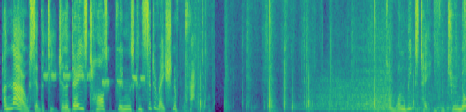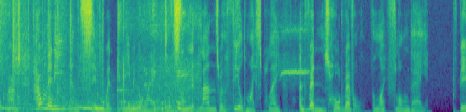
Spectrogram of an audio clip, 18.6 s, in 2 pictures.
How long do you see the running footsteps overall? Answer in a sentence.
The running footsteps can be heard for 7 seconds in total.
